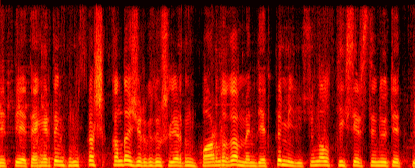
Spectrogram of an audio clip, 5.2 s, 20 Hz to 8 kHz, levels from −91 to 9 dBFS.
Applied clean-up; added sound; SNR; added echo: neural separator model SepFormer DNS4.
